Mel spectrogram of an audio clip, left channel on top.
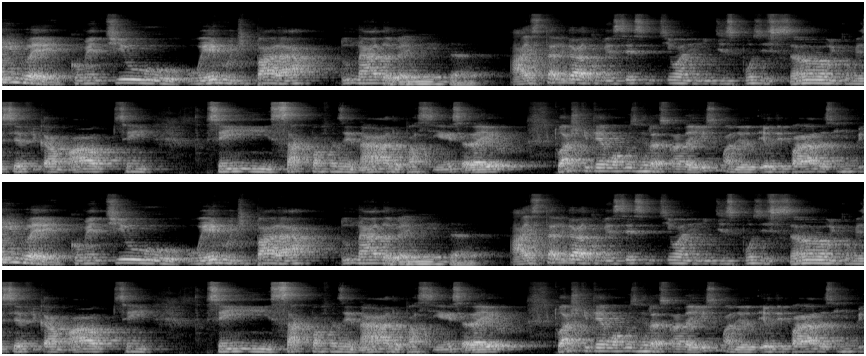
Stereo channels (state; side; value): identical; both; correlation 1.00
